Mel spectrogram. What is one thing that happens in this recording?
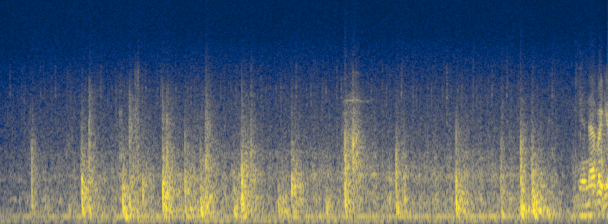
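Footsteps sound on a hard floor.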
